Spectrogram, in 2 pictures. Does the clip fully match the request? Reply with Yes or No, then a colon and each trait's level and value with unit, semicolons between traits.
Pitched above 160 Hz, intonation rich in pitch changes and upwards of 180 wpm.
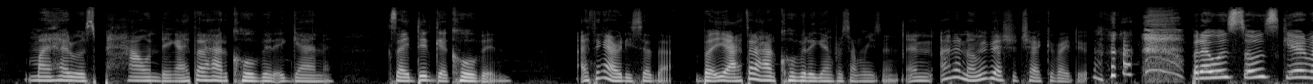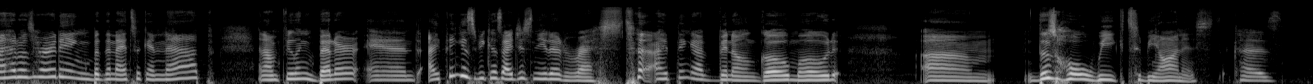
Yes: high, 190 Hz; wide, 7.1 semitones; average, 195 wpm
